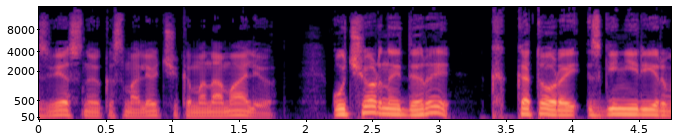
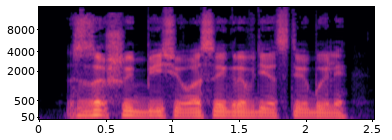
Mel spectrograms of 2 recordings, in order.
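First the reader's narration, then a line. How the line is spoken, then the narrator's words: Muttering. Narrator (Russian): пробормотал Тед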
